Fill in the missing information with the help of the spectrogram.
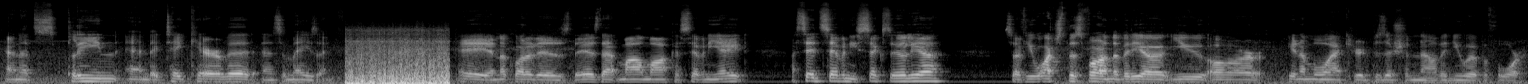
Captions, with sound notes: And it's clean and they take care of it. And it's amazing. (thunder rumbling) Hey, and look what it is. There's that mile marker 78. I said 76 earlier. So if you watched this far on the video, you are in a more accurate position now than you were before.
